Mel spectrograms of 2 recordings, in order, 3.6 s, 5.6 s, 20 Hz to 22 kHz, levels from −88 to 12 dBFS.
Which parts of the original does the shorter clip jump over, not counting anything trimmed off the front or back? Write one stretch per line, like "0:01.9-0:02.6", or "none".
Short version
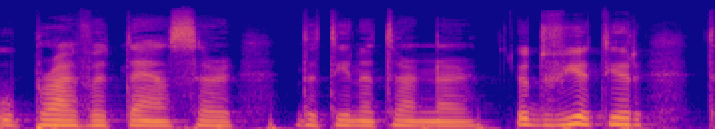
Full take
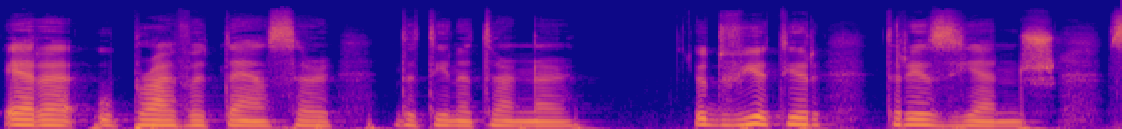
0:03.0-0:03.4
